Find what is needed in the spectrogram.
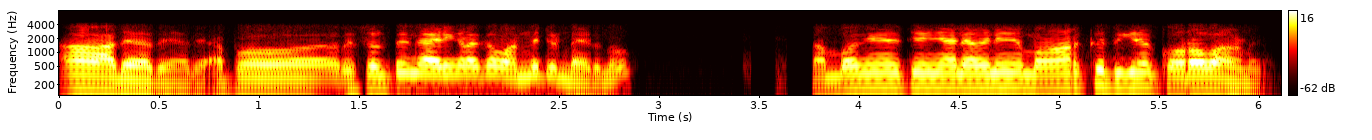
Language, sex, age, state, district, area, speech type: Malayalam, male, 30-45, Kerala, Kozhikode, urban, conversation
